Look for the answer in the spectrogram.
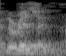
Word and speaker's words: Gerizim: Jerusalem or Gerizim, probably the correct pronunciation.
